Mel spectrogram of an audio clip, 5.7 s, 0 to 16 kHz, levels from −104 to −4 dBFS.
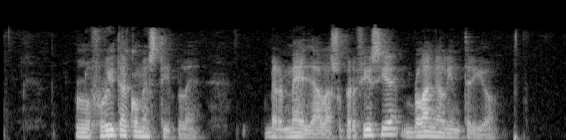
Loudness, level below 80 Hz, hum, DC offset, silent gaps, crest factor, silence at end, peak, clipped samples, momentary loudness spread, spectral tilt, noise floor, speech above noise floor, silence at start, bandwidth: -29 LUFS; -52 dBFS; none; under 0.1%; none; 22 dB; 0.5 s; -8 dBFS; under 0.1%; 15 LU; -6 dB/octave; -70 dBFS; 41 dB; 0.75 s; 7.8 kHz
